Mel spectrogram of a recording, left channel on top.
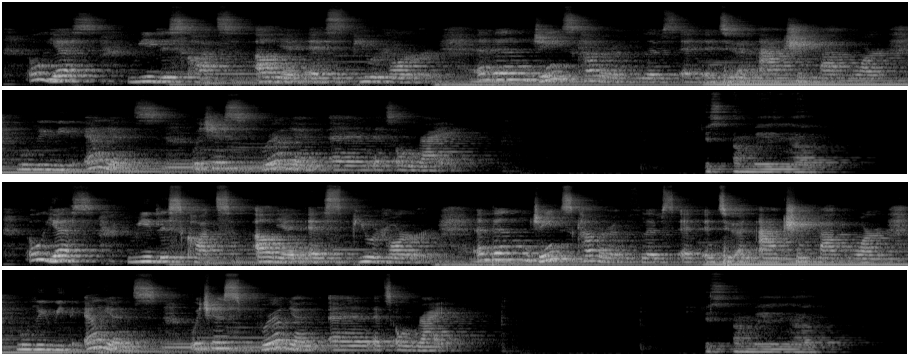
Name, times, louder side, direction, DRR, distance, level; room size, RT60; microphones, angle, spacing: voice 1, 0.0-13.5, right 3 dB, 60° right, 2 dB, 0.4 m, -28 dB
sound 1, 1.6-13.3, equal, 85° right, 1.3 m, -37 dB
voice 2, 16.1-17.2, left 2 dB, 15° left, -1 dB, 0.3 m, -35 dB
3.8 x 2.2 x 2.4 m, 1.2 s
head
